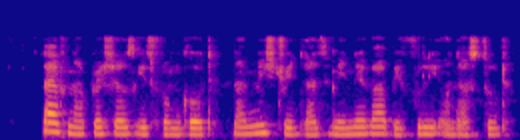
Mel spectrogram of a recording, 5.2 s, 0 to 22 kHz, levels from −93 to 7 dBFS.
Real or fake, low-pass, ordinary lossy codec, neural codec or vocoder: real; 7.2 kHz; none; none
